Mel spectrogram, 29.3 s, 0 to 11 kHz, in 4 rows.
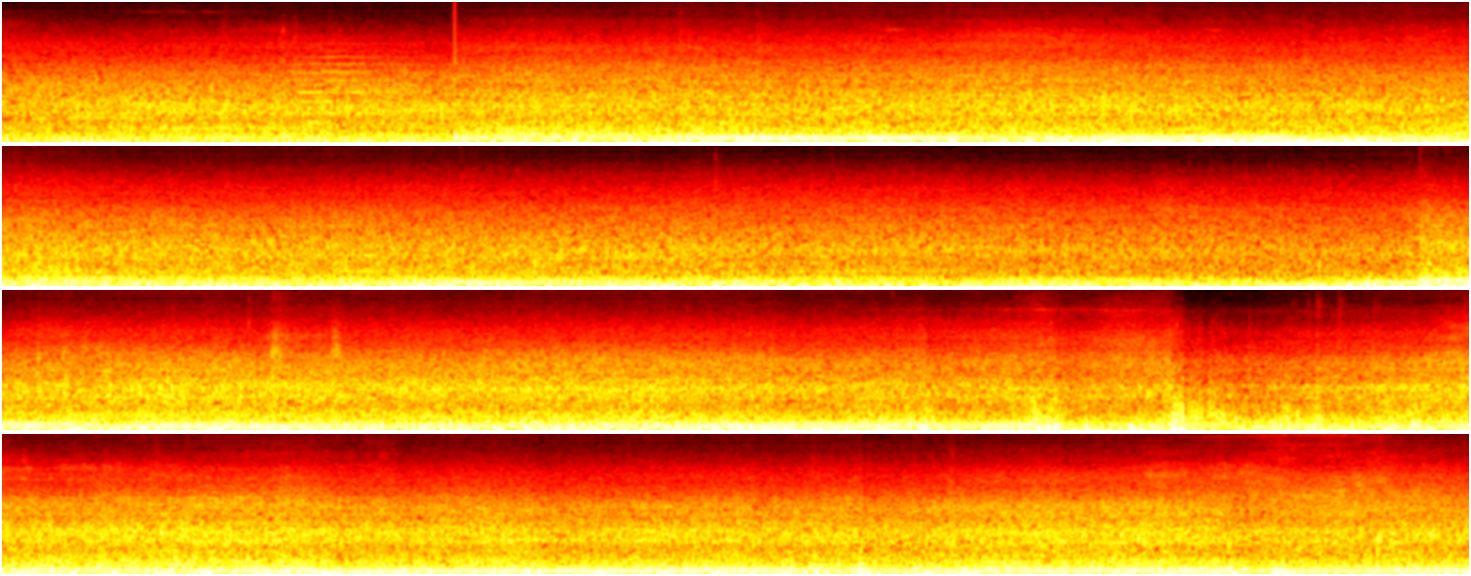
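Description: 2008 Acura TSX's 2.4-litre four-cylinder engine and road noise heard from inside the cabin, driving in slow traffic. About halfway through the drone gets louder and stays steady as the car picks up speed.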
